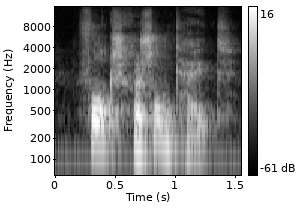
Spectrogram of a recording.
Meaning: 1. public health 2. department of health
- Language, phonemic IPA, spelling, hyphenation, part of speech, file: Dutch, /ˌvɔlks.xəˈzɔnt.ɦɛi̯t/, volksgezondheid, volks‧ge‧zond‧heid, noun, Nl-volksgezondheid.ogg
